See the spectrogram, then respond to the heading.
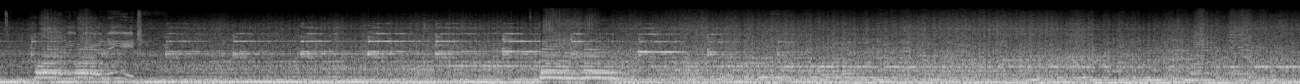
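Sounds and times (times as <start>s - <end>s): freight locomotives rumbling: 0.0s - 13.0s
train horn blast: 0.4s - 1.1s, 4.9s - 6.4s, 7.4s - 13.0s.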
